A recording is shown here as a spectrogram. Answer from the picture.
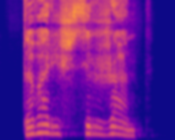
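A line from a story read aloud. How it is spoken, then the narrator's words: Quiet. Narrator (Russian): тихо сказал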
